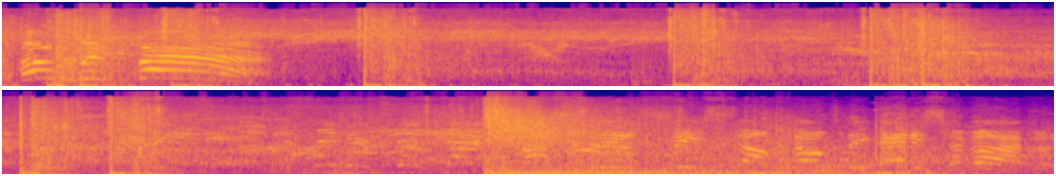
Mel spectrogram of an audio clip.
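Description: Gunfire in Red Dead Redemption: Undead Nightmare: loud, sharp shots crack out in irregular volleys with booming reports, while voices shout and yell around and between the bursts.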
